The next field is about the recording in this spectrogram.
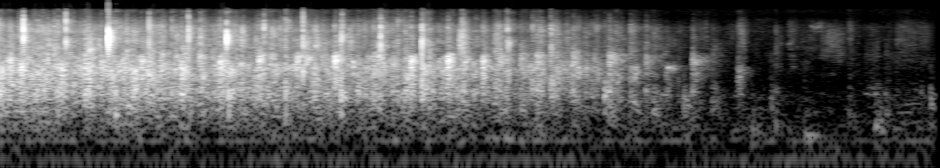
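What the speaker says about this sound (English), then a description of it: "Big round of applause for the Aurora Police Department." A council chamber audience applauding for a police department, dense clapping that holds strong for several seconds before thinning out and fading to near quiet.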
